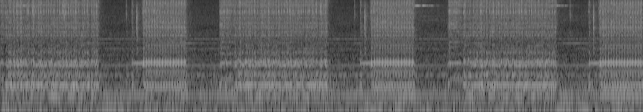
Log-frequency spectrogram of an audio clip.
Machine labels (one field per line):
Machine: slide rail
